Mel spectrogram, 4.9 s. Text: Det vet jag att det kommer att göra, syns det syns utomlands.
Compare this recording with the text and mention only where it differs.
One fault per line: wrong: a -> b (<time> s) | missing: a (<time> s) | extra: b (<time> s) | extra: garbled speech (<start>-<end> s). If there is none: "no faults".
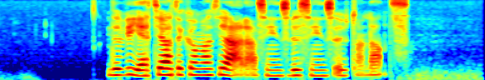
no faults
